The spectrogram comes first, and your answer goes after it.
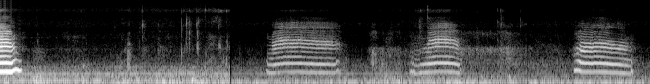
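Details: Domestic kitten, Cash, meowing indoors: one short rising mew opens, then three drawn-out harmonic meows about two and a half seconds apart, each bending upward and falling again, over a faint steady hum.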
